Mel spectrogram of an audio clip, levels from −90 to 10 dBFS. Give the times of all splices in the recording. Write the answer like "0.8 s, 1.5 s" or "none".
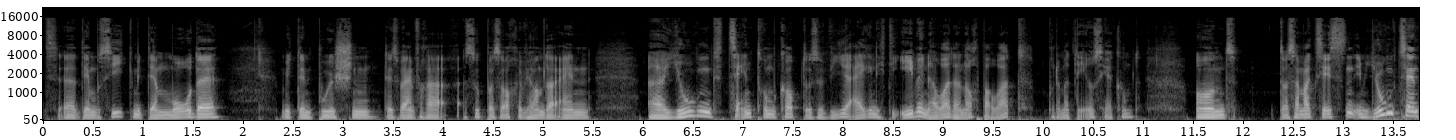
none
